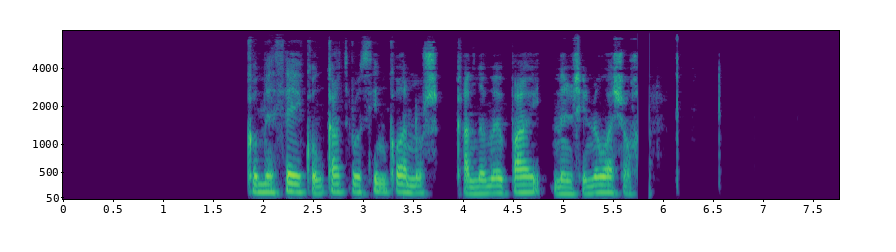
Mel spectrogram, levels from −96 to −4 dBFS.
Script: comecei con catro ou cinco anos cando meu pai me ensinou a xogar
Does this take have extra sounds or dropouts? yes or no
yes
